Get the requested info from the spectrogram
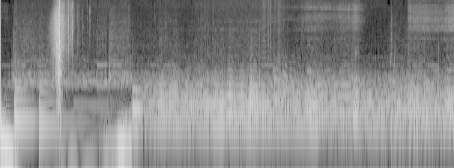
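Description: Background music: a few short held notes and a brief sweep in the first two seconds, then sustained chords that hold to the end.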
